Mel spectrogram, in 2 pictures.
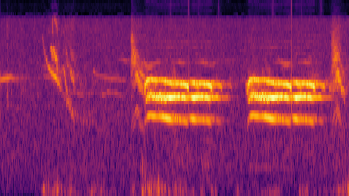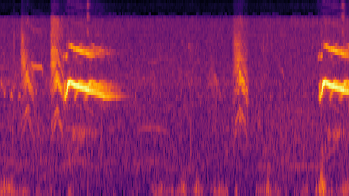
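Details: Calls of falcon or eagle to scare away pigeons: two harsh level screams followed by shorter squealing, down-slurred cries and scattered clicks, with faint low rustling beneath.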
